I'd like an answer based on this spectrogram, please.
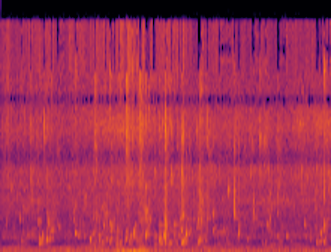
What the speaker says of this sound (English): that foot can go back into the water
